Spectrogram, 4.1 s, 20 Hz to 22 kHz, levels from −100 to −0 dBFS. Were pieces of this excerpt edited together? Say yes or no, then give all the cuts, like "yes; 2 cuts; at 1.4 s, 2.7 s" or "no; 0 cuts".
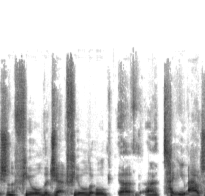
no; 0 cuts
